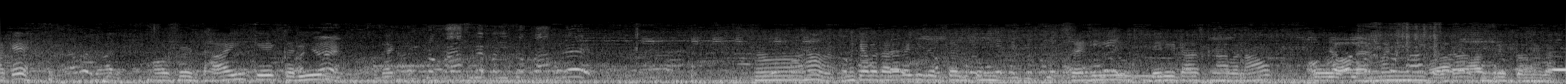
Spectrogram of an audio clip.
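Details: Male Hindi speaker doing daily speaking practice for his own stuttering (stammering); stuttering.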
